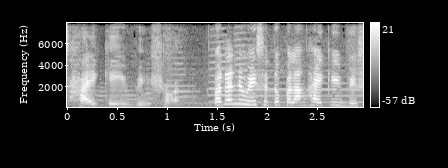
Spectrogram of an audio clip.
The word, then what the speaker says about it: Hikvision: Some call this as a hike vision or heat vision, HI vision. Pero sabi nila sa amin ang proper pronunciation daw nito is high K vision.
